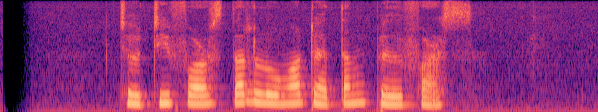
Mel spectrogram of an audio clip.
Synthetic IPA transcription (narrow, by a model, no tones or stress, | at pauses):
d̥ʒ̥o̤d̪̥i̤fɔrst̪ərluŋɔɖ̥ä̤t̪əŋb̥ɛlfars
